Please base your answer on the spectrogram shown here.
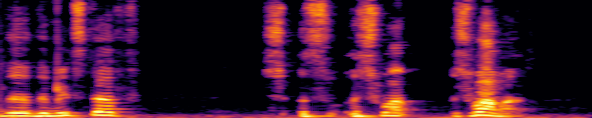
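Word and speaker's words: shawarma: Shwama. How do you pronounce it? There's an R there, right? Shwama. There's an R there or no R? Yeah. There's R. You don't pronounce it so much. Shwama.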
